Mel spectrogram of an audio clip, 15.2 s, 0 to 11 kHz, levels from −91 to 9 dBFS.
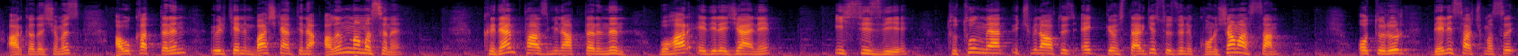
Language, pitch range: Turkish, 145-180 Hz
